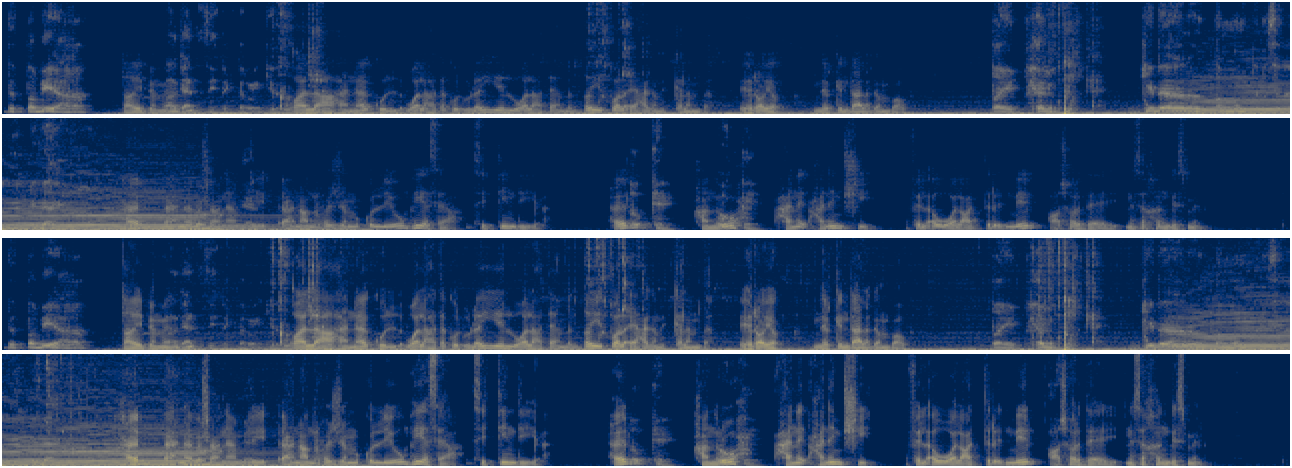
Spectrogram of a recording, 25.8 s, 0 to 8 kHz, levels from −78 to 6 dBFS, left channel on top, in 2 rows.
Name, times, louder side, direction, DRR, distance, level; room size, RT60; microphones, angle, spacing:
voice 1, 0.0-0.8 1.6-2.8 9.9-10.6 11.2-13.8 15.3-15.4 19.2-19.5 20.0-20.4, left 1 dB, 40° left, 1.3 m, -33 dB
sound 1, 0.9-16.8, right 1 dB, 45° right, 1.9 m, -33 dB
voice 2, 1.2-1.9 2.8-7.1 7.4-7.8 8.1-9.0 13.9-18.3 18.9-19.2 19.8-20.3 20.6-21.5 22.0-24.9, right 5 dB, 80° right, 0.5 m, -28 dB
sound 2, 11.6-16.0, right 1 dB, 15° right, 0.6 m, -28 dB
9.4 x 6.7 x 3.3 m
head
